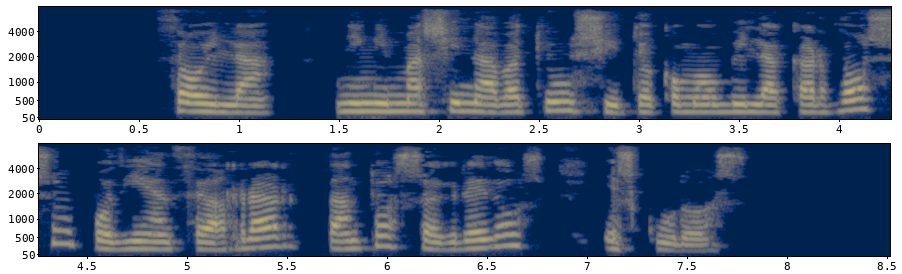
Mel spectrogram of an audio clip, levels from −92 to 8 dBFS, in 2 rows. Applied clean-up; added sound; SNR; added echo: none; none; none; none.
